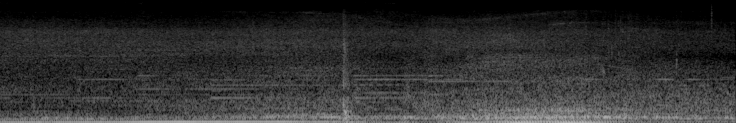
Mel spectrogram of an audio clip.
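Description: A low, steady engine hum, as of a motor vehicle running, louder around five to six seconds in, with a single sharp knock about three and a half seconds in.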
